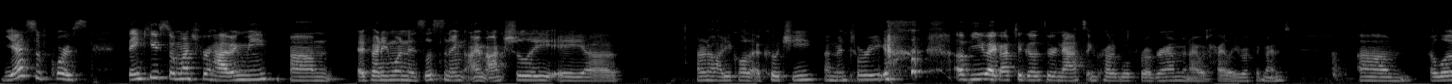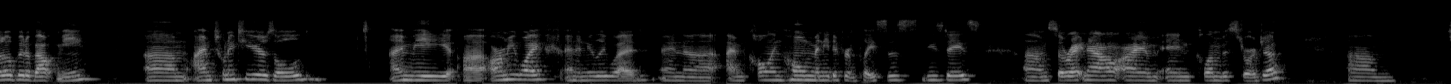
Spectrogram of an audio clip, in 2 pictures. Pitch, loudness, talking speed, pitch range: 195 Hz, -34 LUFS, 175 wpm, 180-220 Hz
